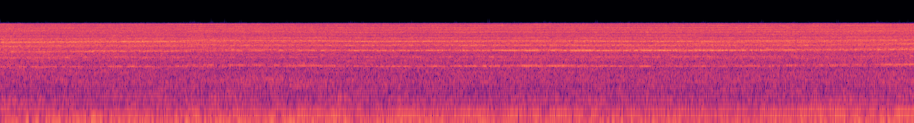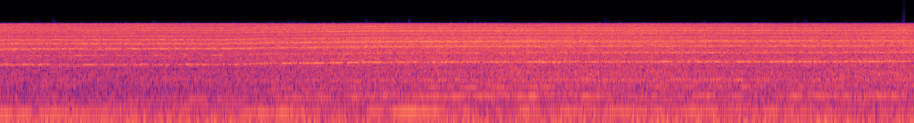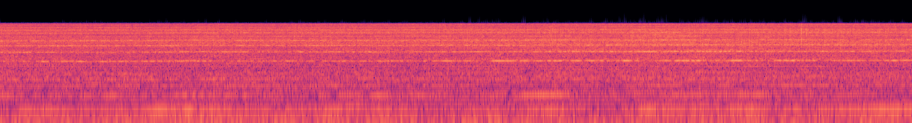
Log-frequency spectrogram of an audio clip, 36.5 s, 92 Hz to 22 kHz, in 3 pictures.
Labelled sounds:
11.6	12.8	vessel noise, 1.3 to 4.3 kHz

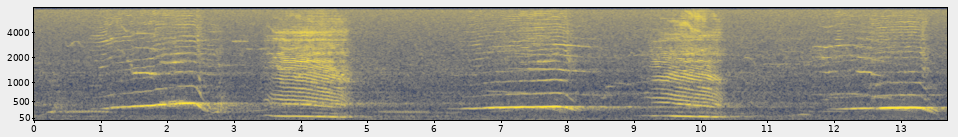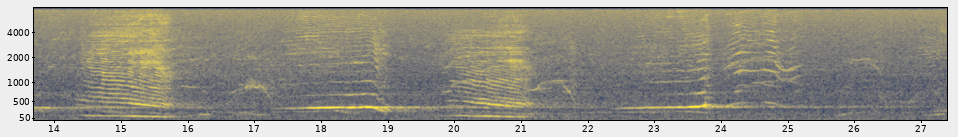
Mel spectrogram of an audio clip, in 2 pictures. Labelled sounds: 0.5	3.2	humpback whale, 0.80 to 5.1 kHz
3.6	4.9	humpback whale, 0.80 to 4.4 kHz
6.5	10.4	humpback whale, 0.83 to 7.4 kHz
10.9	13.6	humpback whale, 0.80 to 6.5 kHz
14.5	15.5	humpback whale, 0.80 to 3.8 kHz
16.8	18.9	humpback whale, 0.80 to 6.5 kHz
19.9	21.5	humpback whale, 0.80 to 3.9 kHz
23.0	25.3	humpback whale, 0.86 to 6.4 kHz
26.0	26.3	humpback whale, 1.8 to 2.0 kHz

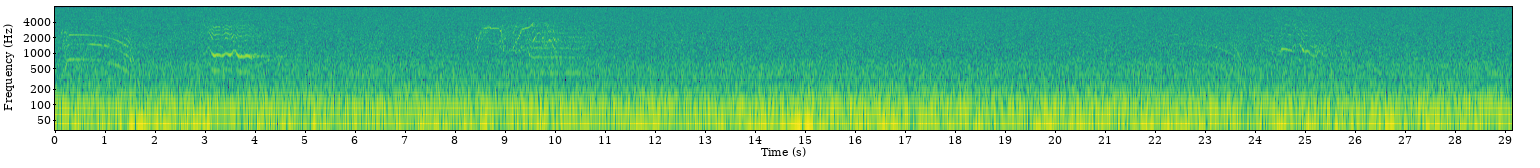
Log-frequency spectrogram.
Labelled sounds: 0.3	1.5	killer whale, Bigg's (transient), 0.80 to 4.5 kHz
3.1	4.1	killer whale, Bigg's (transient), 0.80 to 3.3 kHz
8.5	8.9	killer whale, Bigg's (transient), 2.9 to 3.3 kHz
9.3	9.8	killer whale, Bigg's (transient), 0.80 to 4.0 kHz
23.3	25.3	killer whale, Bigg's (transient), 0.83 to 1.5 kHz

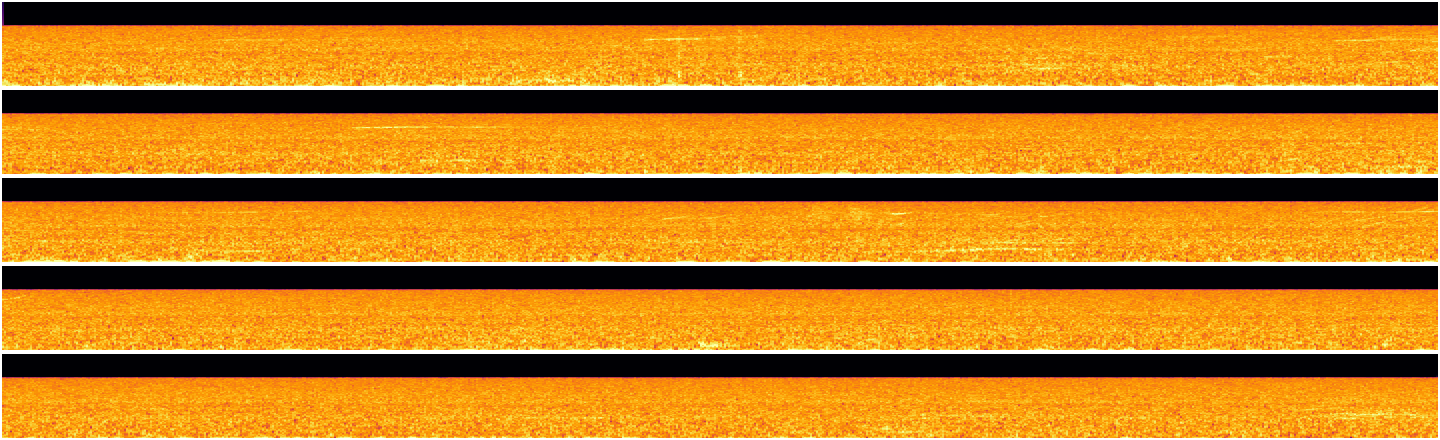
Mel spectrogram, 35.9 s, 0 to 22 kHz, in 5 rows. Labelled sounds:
8.8	9.6	killer whale, southern resident, 3.8 to 4.9 kHz

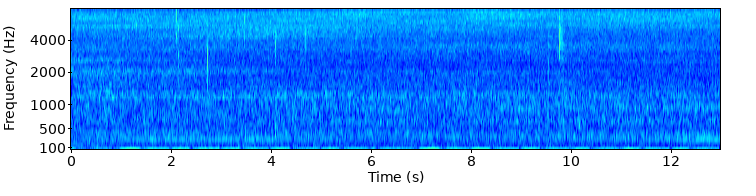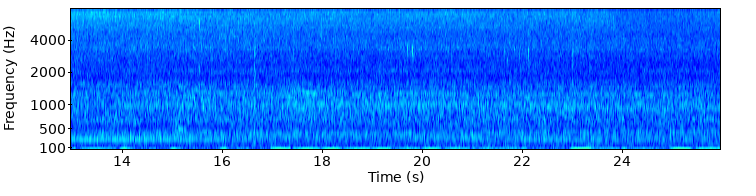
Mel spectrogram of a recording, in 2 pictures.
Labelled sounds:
15.1	15.9	killer whale, southern resident, J pod, buzz, 7.9 to 8.0 kHz

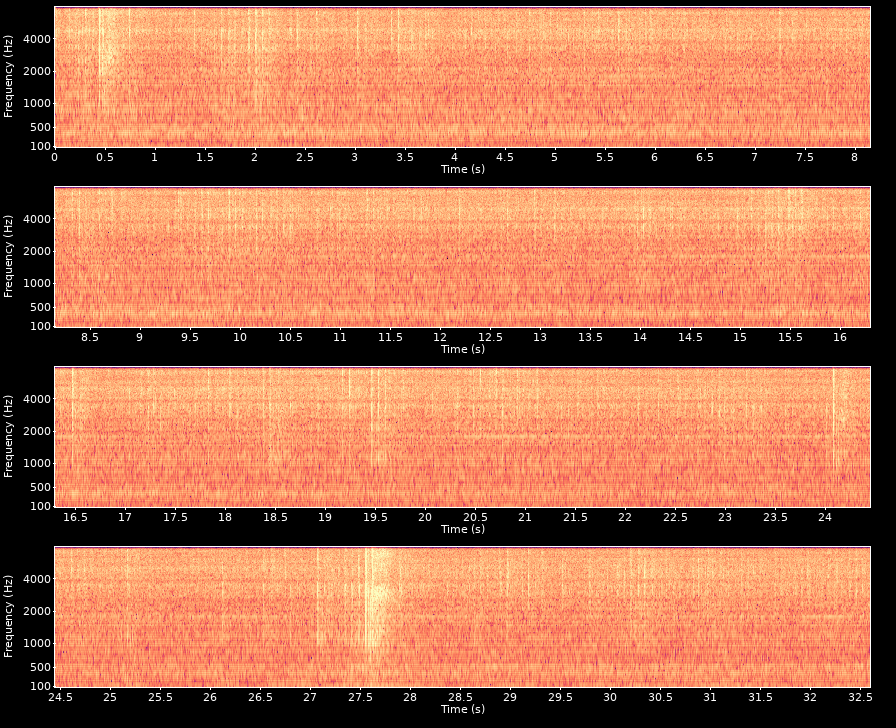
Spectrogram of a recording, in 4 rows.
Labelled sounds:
27.6	27.9	vessel noise, 2.5 to 2.7 kHz

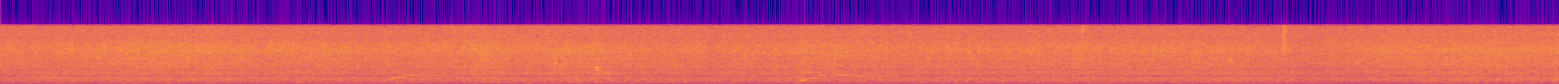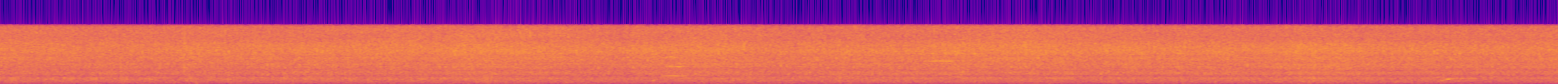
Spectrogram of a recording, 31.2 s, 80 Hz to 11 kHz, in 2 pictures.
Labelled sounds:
4.3	4.5	humpback whale, 1.1 to 1.3 kHz
8.4	8.9	humpback whale, 1.1 to 1.3 kHz
22.2	22.5	humpback whale, 1.1 to 1.2 kHz
24.8	25.1	humpback whale, 3.0 to 3.2 kHz

